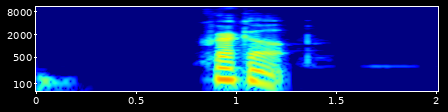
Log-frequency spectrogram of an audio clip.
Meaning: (verb) To laugh.: 1. To laugh heartily 2. To cause to laugh heartily 3. To tease (someone) or tell jokes at the expense of (someone)
- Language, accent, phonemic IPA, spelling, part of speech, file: English, Australia, /ˈkɹæk ˈʌp/, crack up, verb / adjective, En-au-crack up.ogg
